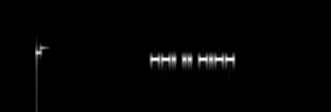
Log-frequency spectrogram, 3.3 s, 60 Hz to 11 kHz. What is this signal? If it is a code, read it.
Morse code, heard as a keyed tone, about 44 wpm, 700 Hz. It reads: GIY
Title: USA Call Sign Postfixes - 3 Letters 45wpm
